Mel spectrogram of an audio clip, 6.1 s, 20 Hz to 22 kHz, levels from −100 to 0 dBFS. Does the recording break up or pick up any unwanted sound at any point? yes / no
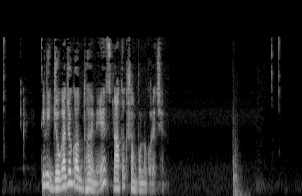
yes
